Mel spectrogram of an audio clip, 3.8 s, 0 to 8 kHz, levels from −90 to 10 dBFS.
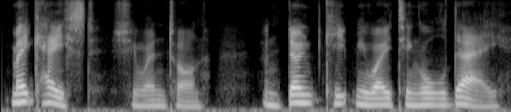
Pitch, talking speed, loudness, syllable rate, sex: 130 Hz, 190 wpm, -19 LUFS, 4.4 syllables/s, male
